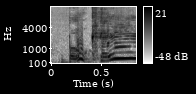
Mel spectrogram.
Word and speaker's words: Bokay: shout out to you it's called bouquet but it's spelled uh how is it spelled b o k a y bouquet does that b b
